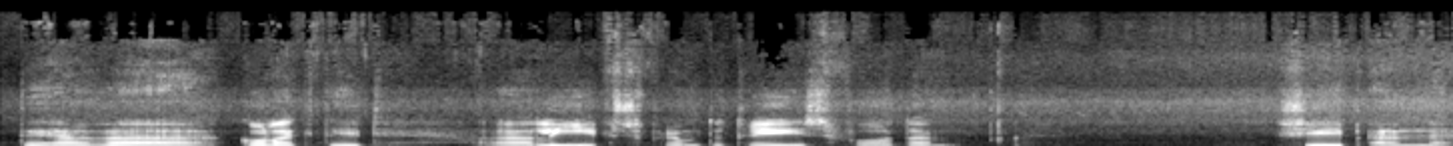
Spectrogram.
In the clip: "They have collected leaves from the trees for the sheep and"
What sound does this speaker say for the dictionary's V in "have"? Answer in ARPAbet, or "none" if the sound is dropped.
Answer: V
